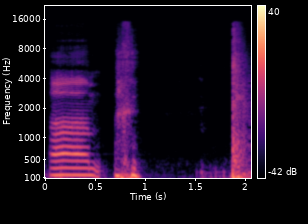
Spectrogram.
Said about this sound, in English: Jeez. He's really slammed the door on the way out.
